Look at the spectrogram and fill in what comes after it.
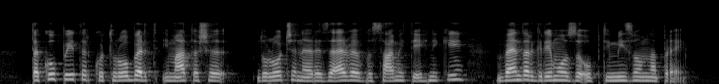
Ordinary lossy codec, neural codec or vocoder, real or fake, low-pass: none; none; real; 7.2 kHz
